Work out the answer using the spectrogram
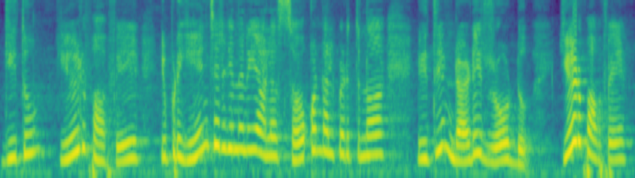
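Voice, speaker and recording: A woman's voice: high-pitched, lively intonation, fairly quick, dark tone, voice pushed up. A woman voicing a protective, bossy young man who scolds and insists. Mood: scolding.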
